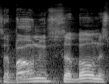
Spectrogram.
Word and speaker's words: Sabonis: So I can't even pronounce this man's last name. It's Sabonis, my man.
